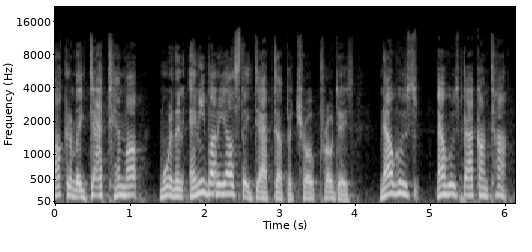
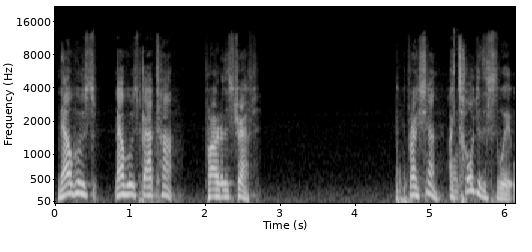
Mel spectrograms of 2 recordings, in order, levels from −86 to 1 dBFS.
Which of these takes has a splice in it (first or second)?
second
